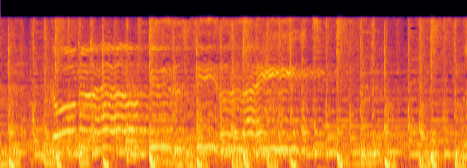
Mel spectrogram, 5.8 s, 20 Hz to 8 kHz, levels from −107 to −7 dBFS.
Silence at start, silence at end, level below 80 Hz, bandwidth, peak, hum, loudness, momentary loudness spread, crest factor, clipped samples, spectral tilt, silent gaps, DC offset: 0 s; 0 s; -26 dBFS; 6.2 kHz; -2 dBFS; none; -17 LUFS; 6 LU; 16 dB; under 0.1%; -5.5 dB/octave; none; under 0.1%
